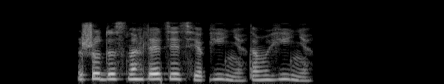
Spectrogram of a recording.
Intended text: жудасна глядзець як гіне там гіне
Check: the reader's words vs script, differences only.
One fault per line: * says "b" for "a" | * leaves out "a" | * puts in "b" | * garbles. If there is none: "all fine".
all fine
